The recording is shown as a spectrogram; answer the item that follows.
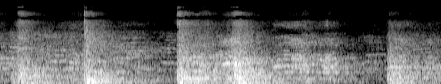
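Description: Four hard thuds on a wrestling ring's mat, about a second apart, with shouting voices between them.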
